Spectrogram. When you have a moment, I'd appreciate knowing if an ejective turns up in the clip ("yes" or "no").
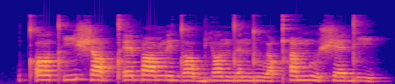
yes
